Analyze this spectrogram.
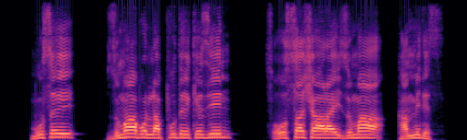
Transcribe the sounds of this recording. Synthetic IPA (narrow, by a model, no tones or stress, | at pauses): mʊsɛj | zʊmaːbɔlːɐpʊd̪ɛkɛziːn | t͡sʼo̞ːsːɐʃaːɾɐjzʊmaːkɐmːɪd̪ɛs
